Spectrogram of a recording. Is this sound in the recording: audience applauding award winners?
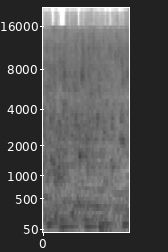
no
